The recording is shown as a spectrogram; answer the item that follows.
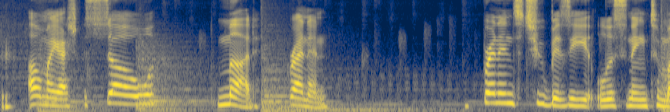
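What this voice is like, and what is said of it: Usual voice. Nothing is said of it.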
